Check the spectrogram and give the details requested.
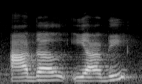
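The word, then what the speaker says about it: อดุลยเดช: ঠিক আছে, আবার বলছি, আদাল ইয়াদি অথবা আদুল ইয়াদি। এখন দুটা প্রোনাউন্সিয়েশনই কারেক্ট। যেমন নর্মালি যদি তুমি এক্স্যাক্ট একেবারে স্ট্যান্ডার্ড প্রোনাউন্সিয়েশন ফলো করো তাহলে সেক্ষেত্রে এটা কিন্তু আসলে আদাল ইয়াদি হয়। ঠিক আছে, আদুল ইয়াদি হয় না, কিন্তু এটা কিন্তু আদাল ইয়াদি, আদাল। ঠিক আছে, আদাল ইয়াদি।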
